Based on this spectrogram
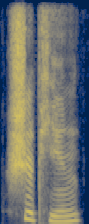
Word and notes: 视频: shì pín

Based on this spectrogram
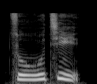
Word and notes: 足迹: zú jì

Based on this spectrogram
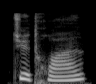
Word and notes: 剧团: jù tuán

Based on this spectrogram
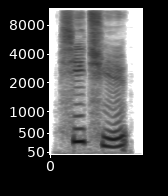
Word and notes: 吸取: xī qǔ

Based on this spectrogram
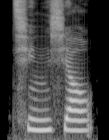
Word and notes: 倾销: qīng xiāo

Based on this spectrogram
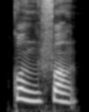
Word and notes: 供奉: gòng fèng

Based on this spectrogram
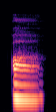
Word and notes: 啊: a

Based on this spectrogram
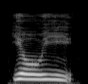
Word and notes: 优异: yōu yì

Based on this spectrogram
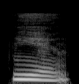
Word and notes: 念: niàn

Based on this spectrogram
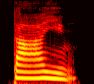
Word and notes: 答应: dā ying

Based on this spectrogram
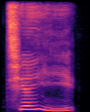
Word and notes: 迁移: qiān yí

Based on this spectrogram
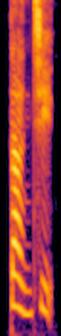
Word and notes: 淡季: dàn jì

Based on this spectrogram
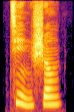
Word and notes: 晋升: jìn shēng

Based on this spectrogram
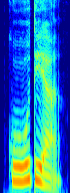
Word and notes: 古典: gǔ diǎn

